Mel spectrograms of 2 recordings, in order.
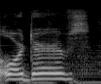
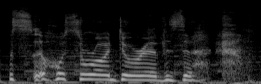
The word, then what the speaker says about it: hors d'oeuvres: Smell hors d'oeuvres. Indeed, all kinds of hors d'oeuvres. I can never pronounce it correctly.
